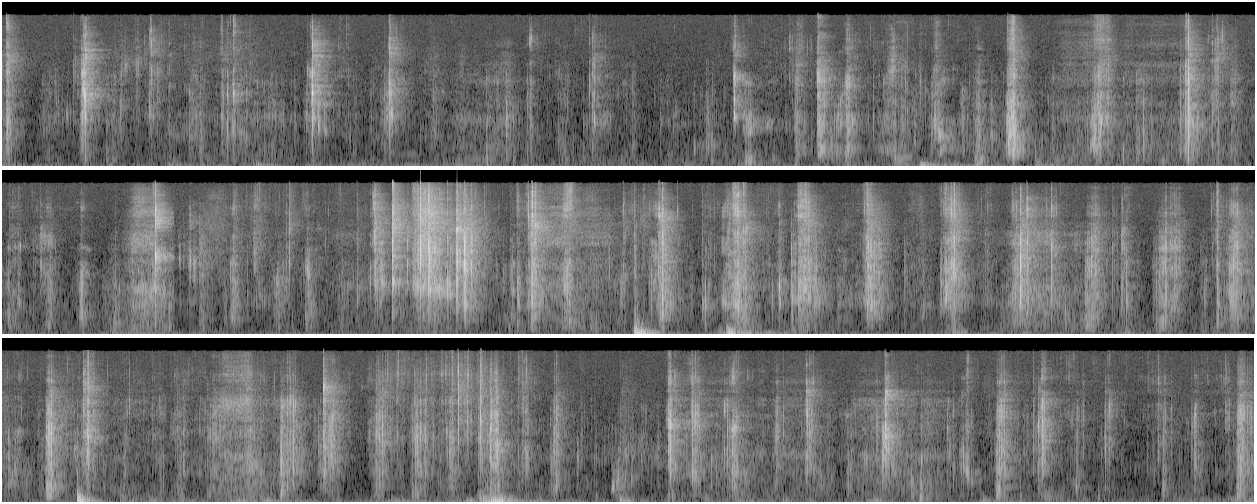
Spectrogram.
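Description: Close-miked chewing and crunching of crispy pata, the deep-fried pork leg's crackling skin, with crackling as the crisp skin and meat are torn apart by hand. A few loud dull thumps land about halfway through and later.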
